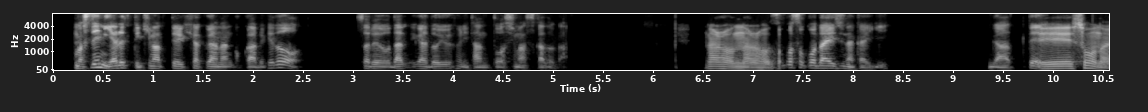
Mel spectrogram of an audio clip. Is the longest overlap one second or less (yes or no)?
yes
